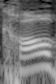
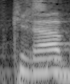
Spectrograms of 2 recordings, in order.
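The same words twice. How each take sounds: First: The word is said with the islanders' pronunciation. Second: The word is said with the speakers' own pronunciation. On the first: This is how people on the island say it. The speaker calls it right. "Ils disent crabe à cette île" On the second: This is how the speakers' own community says it. The speaker calls it wrong. "Il y a juste nous autres qui disent mal"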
